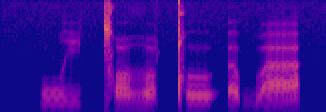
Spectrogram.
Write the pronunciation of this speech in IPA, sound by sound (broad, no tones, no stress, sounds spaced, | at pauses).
w i ǀ o ðˤ u ǃ o ʔ ɐ b a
